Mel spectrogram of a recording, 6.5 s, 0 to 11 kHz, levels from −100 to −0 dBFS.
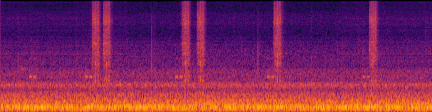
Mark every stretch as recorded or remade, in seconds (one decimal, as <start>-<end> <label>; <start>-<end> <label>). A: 0.0-1.9 remade; 1.9-5.1 recorded; 5.1-6.5 remade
